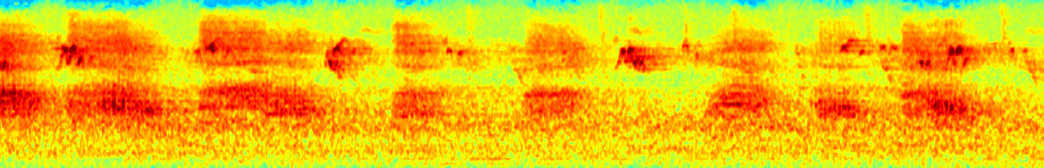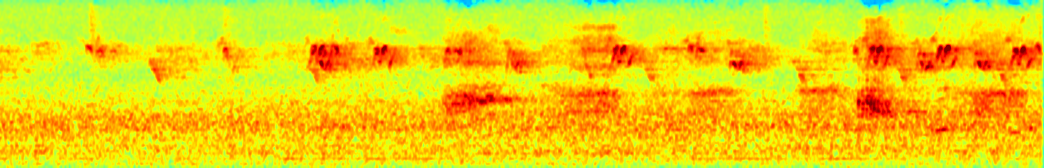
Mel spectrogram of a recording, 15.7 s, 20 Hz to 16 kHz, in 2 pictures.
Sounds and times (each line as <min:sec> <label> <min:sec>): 0:00.0 crows cawing loudly 0:04.6
0:05.3 crows cawing loudly 0:07.4
0:11.2 crows cawing loudly 0:13.3
0:13.9 crows cawing loudly 0:15.4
